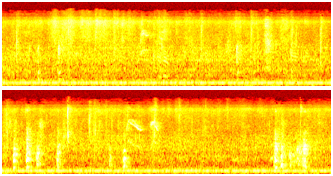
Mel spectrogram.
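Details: Dirt-bathing chickens and roosters give scattered short, abrupt clucks in small bunches, with brief scratchy rustles between and a constant low hum throughout.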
